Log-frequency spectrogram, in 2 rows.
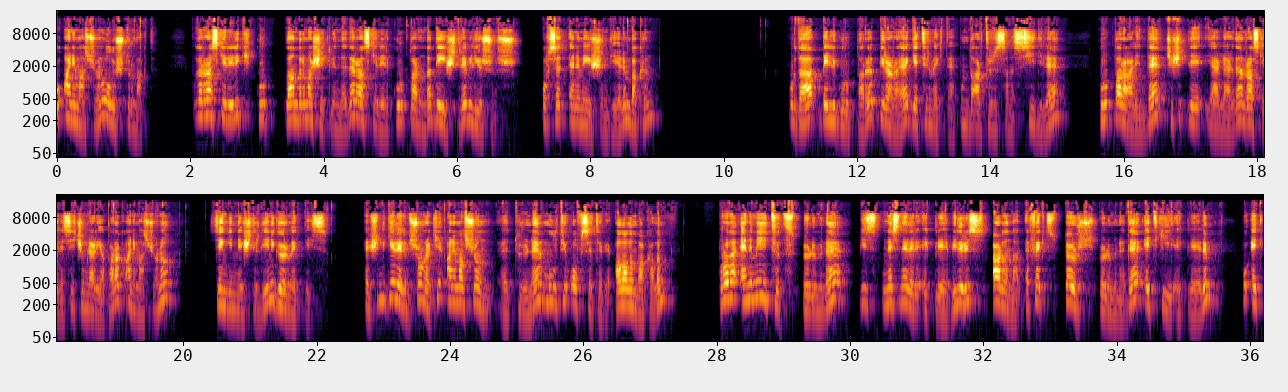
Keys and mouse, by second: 0.1 click, 1.1 click, 4.6 click, 5.2 click, 8.0 click, 8.5 click, 10.6 click, 19.7 click, 20.0-20.4 middle drag, 20.9-21.3 middle drag, 22.1 click, 24.0-26.2 drag, 29.5-31.4 drag, 32.8-34.8 drag.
